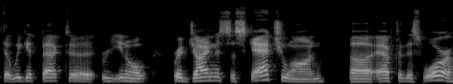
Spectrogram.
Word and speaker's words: Regina: It's pronounced Regina, Saskatchewan.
